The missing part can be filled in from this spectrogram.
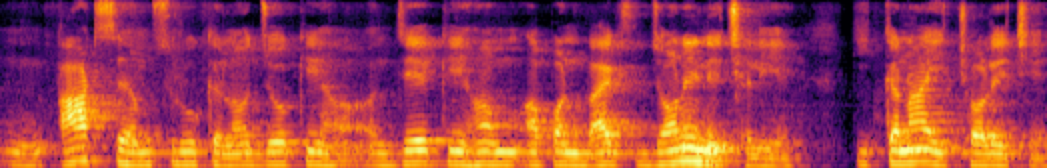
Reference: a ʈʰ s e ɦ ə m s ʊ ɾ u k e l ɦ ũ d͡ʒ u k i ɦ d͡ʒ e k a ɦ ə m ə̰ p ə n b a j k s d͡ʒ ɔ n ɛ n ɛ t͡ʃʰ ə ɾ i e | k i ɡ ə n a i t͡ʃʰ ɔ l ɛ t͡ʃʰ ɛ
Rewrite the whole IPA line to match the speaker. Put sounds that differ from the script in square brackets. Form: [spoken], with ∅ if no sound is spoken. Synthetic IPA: a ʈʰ s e ɦ ə m s [u] ɾ u k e l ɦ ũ d͡ʒ [o] k i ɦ d͡ʒ e k [i] ɦ ə m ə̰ p ə n b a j k s d͡ʒ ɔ n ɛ n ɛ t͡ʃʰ ə [l] i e | k i [k] ə n a i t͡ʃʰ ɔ l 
